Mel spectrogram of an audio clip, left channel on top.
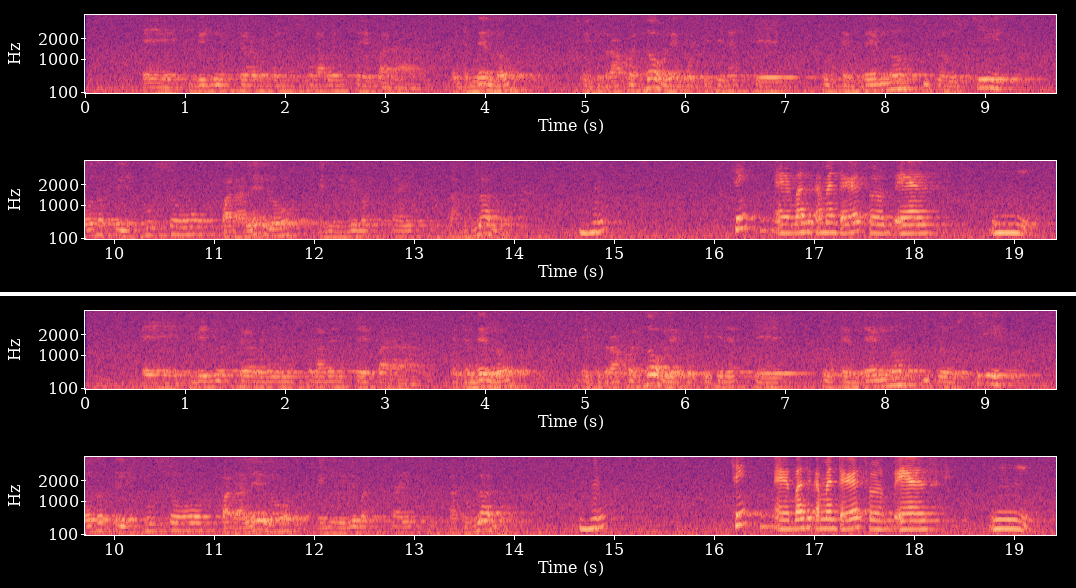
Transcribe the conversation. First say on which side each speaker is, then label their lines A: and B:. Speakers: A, on the right; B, on the right.
A: Eh, si bien yo lo estoy aprendiendo solamente para entenderlo, eh, tu trabajo es doble porque tienes que entenderlo y producir otro, el discurso paralelo en el idioma que, está, que estás doblando.
B: Ujú. Sí, eh, básicamente eso es. mm,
